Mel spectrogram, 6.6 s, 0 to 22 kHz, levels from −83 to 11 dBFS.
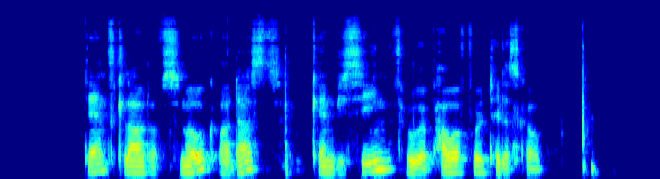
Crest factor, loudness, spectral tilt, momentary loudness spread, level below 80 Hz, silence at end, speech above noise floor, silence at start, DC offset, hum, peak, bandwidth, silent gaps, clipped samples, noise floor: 18 dB; -33 LUFS; -5 dB/octave; 16 LU; -72 dBFS; 0.65 s; over 58 dB; 0.85 s; under 0.1%; none; -16 dBFS; 15.5 kHz; none; under 0.1%; under -90 dBFS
